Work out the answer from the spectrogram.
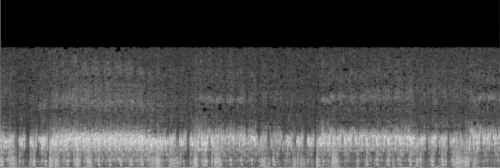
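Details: Stork nestlings give a harsh, fast pulsed rasping, about three pulses per second in uneven bursts, loud and unbroken for five seconds.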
